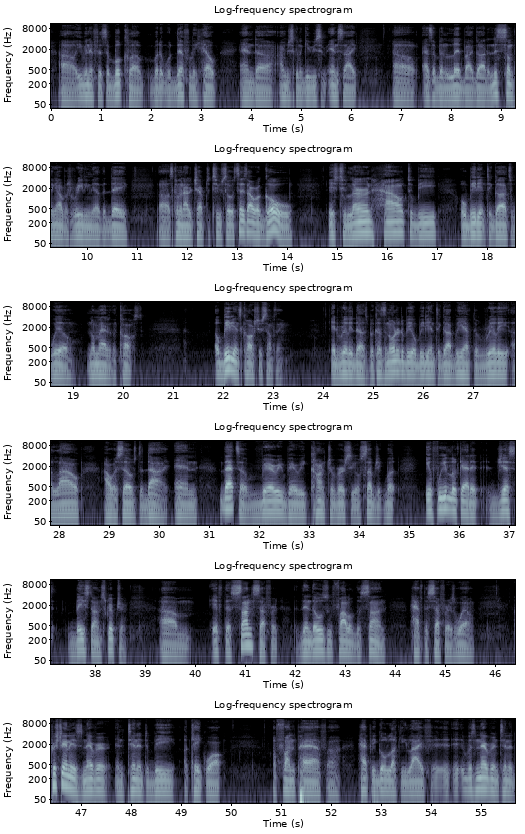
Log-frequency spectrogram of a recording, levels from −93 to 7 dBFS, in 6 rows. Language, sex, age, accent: English, male, 30-49, American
